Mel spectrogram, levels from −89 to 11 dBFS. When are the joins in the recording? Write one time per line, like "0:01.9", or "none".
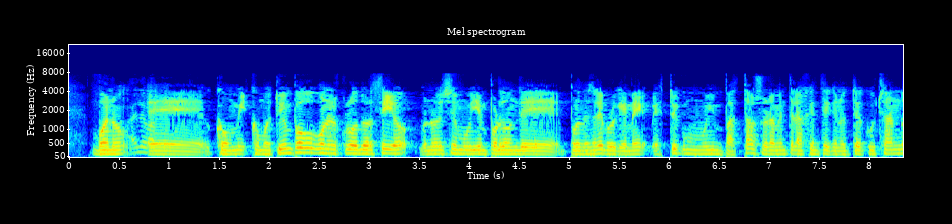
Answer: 0:01.8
